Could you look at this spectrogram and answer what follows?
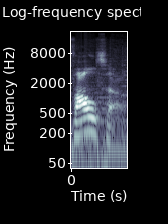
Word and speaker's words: Walter: oh by the way this guy's names actually pronounced Volta you only know that if you look at the color karma or heard in games and voice acting but yes it is actually pronounced that way oh ho nice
